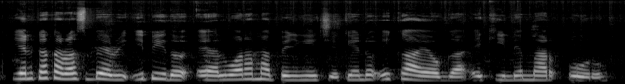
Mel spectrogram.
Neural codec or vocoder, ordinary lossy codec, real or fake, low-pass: none; none; real; none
